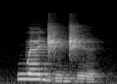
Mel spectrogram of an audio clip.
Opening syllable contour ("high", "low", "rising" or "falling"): high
